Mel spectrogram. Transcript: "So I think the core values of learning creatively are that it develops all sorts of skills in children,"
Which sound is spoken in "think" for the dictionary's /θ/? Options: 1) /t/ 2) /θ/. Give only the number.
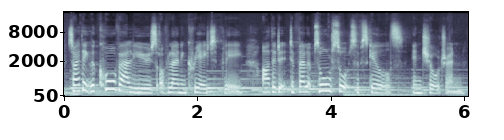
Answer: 2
